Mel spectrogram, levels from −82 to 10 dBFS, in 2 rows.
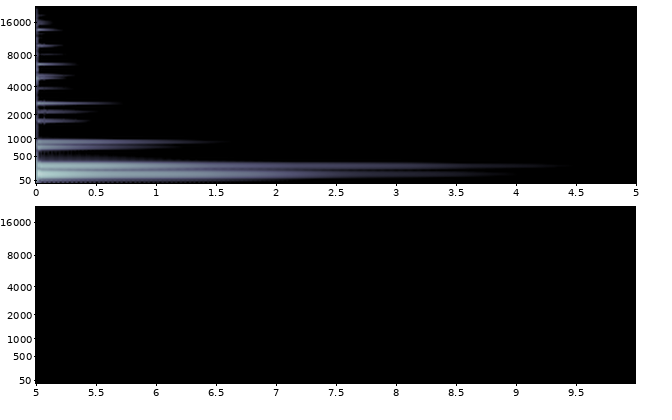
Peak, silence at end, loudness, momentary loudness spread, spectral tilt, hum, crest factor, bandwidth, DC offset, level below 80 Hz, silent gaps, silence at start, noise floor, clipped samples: -4 dBFS; 8.1 s; -24 LUFS; 25 LU; -9 dB/octave; none; 24 dB; 6.8 kHz; under 0.1%; -76 dBFS; none; 0 s; under -90 dBFS; under 0.1%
